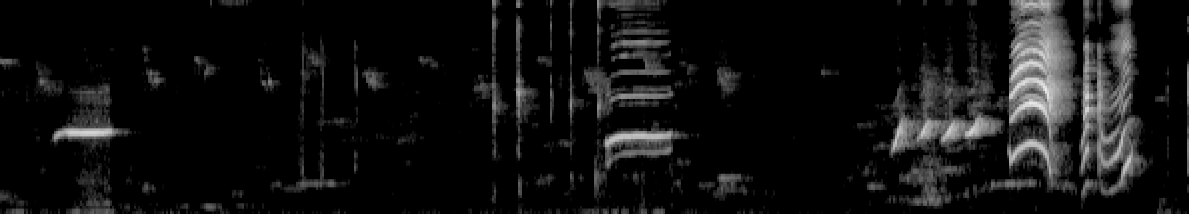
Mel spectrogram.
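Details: Green Indian ringneck parakeet vocalizing: a few clear whistled notes with quiet pauses between, then a run of rapid chattering and loud rising-and-falling squawks near the end.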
